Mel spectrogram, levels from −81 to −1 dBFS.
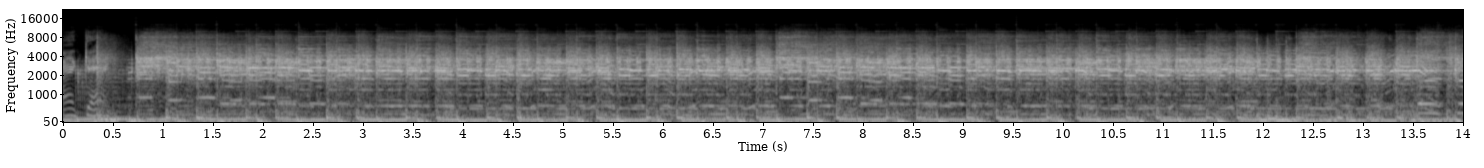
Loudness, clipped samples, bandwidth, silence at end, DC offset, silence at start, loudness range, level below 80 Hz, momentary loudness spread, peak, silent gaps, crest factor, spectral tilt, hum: -18 LUFS; under 0.1%; 13.5 kHz; 0 s; under 0.1%; 0 s; 0 LU; -36 dBFS; 1 LU; -4 dBFS; none; 16 dB; -2 dB/octave; none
